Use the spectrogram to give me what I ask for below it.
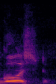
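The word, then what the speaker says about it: ghost: भूत की English घोस्ट होता है, इसको करेक्ट प्रोनाउंस होता है गोस्ट, लेकिन आप घोस्ट ही बोलो, नहीं घोस्ट से गोस्ट में चले जाओगे, पंगा हो जाएगा, है ना?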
